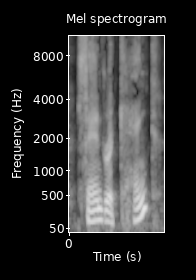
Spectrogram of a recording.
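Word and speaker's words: Sandra Kanck: And Sandra Kank, am I pronouncing her name right?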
